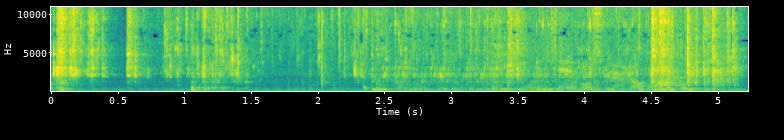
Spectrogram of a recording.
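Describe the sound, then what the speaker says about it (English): A tablespoon of water splashes into a beaten egg for egg wash in a home kitchen, a short liquid pour among clinks of spoon and bowl and busy background clatter. "You're gonna add just 1 tablespoon of water to it."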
